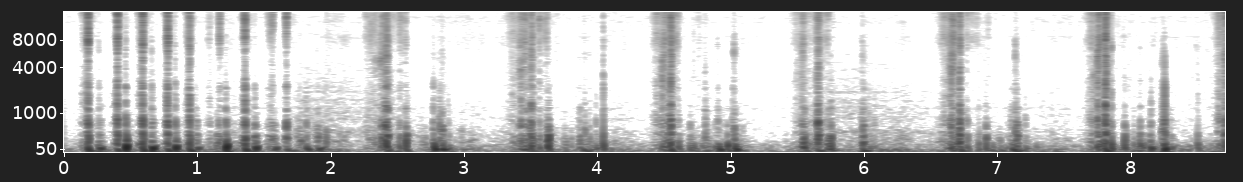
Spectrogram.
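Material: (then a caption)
Leather. A brown leather zip pouch, held in front of the mic, is tapped with the fingertips. A quick run of dry, dull taps opens the clip, followed by slower, softer bursts of tapping spaced about a second apart. The sound is quiet and low, with each tap dying away almost at once.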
